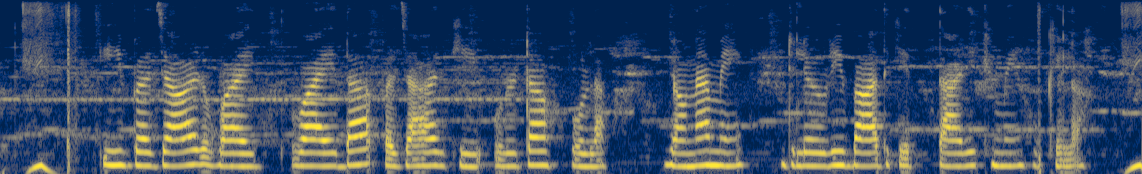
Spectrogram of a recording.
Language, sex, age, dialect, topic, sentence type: Bhojpuri, female, 18-24, Southern / Standard, banking, statement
